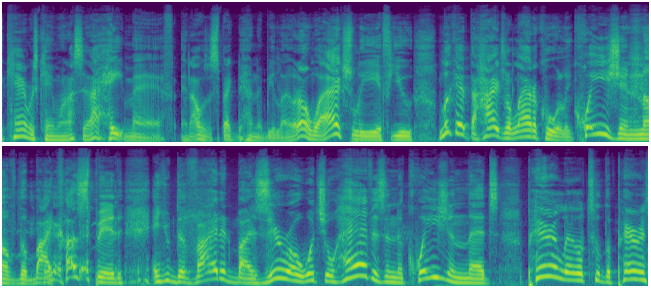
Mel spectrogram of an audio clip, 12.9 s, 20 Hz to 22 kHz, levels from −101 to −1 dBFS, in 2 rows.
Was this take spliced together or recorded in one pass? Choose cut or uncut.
uncut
